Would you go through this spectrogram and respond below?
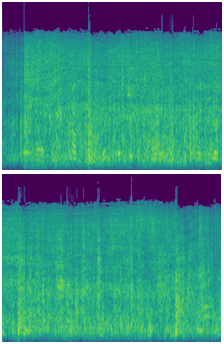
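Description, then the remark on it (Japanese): A steady rush of splashing water with frequent hard clattering impacts as harvested oysters, dripping seawater, slide down after workers cut the wires and drop into the hold of a transport boat, continuous for the whole stretch. “落ちた時もこの水しぶきとその柿殻がですね合わさって、その音がですね響き渡ります。”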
